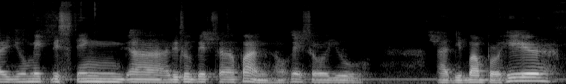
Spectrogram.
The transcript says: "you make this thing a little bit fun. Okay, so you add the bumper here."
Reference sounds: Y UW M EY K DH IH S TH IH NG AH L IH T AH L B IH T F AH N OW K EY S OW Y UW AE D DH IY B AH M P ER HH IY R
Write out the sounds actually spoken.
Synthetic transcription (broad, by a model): Y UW M EY K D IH S T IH NG AH L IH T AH L B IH T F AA N OW K EY S OW Y UW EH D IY B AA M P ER HH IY R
